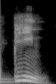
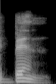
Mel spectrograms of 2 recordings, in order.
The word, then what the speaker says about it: been: word here guys remember we don't say been we say Ben we have been we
